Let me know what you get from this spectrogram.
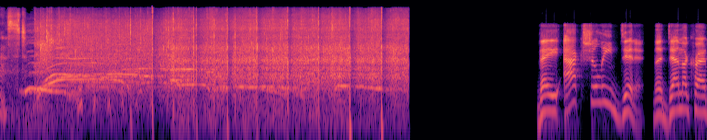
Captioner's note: applause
